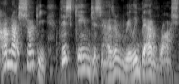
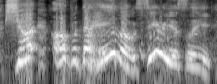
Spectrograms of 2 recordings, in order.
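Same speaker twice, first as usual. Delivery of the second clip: slow, higher, louder exasperated yell; angry shout; 10 semitones higher, 7 dB louder, slower than usual. Retold or imitated. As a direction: yell at the annoying Halo fan. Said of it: "He's like".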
